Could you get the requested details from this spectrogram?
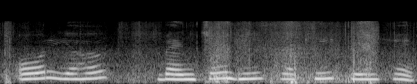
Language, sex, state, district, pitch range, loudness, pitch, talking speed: Hindi, female, Madhya Pradesh, Dhar, 235-270 Hz, -13 LUFS, 250 Hz, 100 wpm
